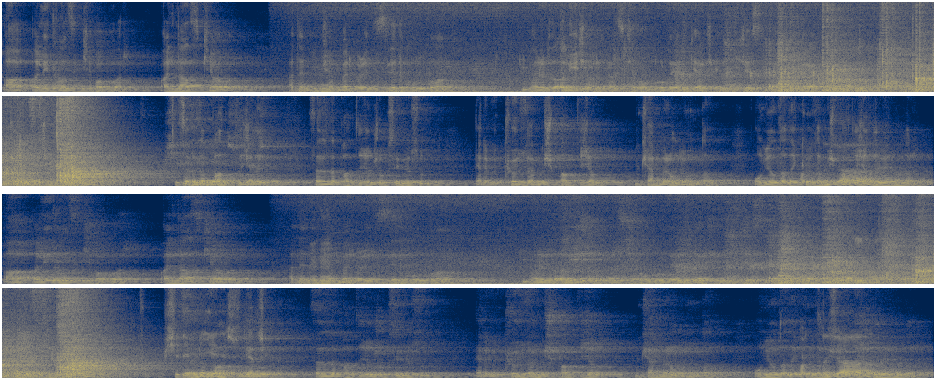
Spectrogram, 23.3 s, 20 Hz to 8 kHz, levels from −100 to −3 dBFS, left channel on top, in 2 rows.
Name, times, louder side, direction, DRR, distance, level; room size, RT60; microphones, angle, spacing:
voice 1, 0.0-1.6 2.0-2.9 3.6-5.6 6.5-10.6 11.3-12.8 13.8-15.0 15.5-17.0 17.6-19.2 19.6-20.6 21.1-23.1, equal, 65° left, 2 dB, 1.0 m, -35 dB
sound 1, 3.3-12.9, left 2 dB, 85° left, 1.6 m, -33 dB
voice 2, 3.8-4.2 10.5-11.3 13.4-15.0 21.6-22.7, right 2 dB, 45° right, 6 dB, 0.6 m, -36 dB
7.1 x 7.0 x 7.8 m, 2.9 s
head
